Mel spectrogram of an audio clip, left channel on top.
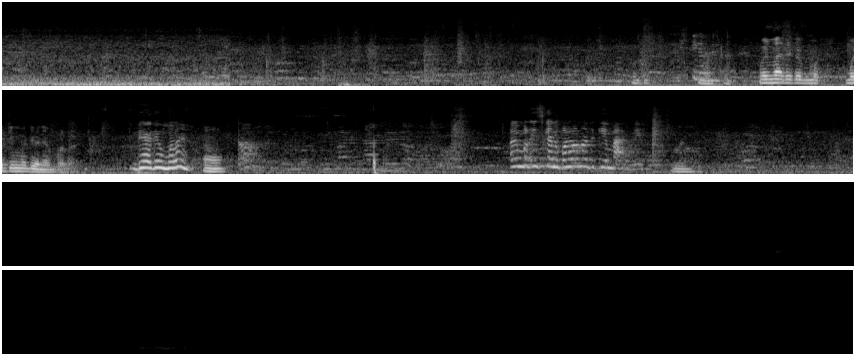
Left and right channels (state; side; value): silent; right; 60 dB below the other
